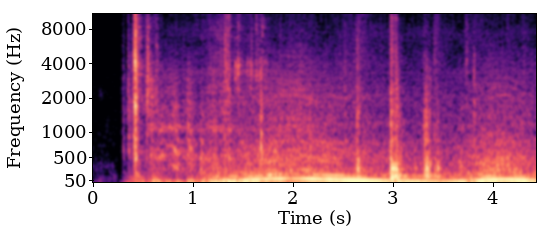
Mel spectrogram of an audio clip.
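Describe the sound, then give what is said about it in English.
Car driving along a scenic Highland road through the Cairngorms: after a moment of silence, a steady low engine rumble begins abruptly, with a few sharper knocks and clicks over it. “Instead, let's bring our focus back to the road. I'm on the Snow Roads, a scenic linear drive through the heart of the Cairngorms.”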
